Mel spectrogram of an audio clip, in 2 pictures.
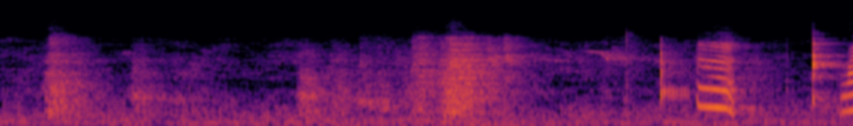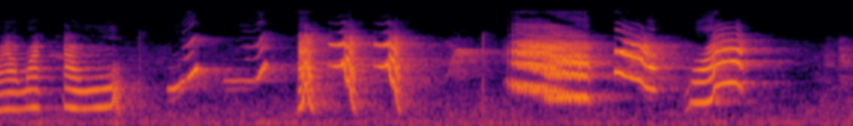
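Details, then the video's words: Indian ringneck parrot kept as a pet, said to say "mummy" repeatedly. Quiet murmurs give way to a burst of sharp rising squawks and harmonic, speech-like syllables that grow louder and denser toward the end. "Pyaara Parrot Mummy Mummy Bolta hai"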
